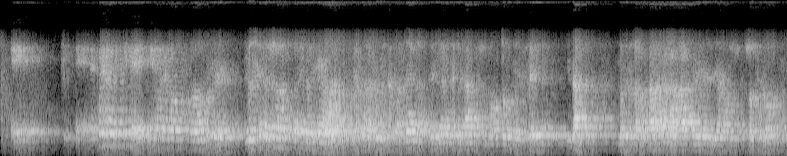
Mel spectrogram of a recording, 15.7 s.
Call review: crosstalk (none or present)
none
